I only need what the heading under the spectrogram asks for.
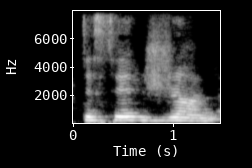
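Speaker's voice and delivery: decision drawn out slowly, syllable by syllable; teacher dictating slowly; slow dictation. Shown as a demonstration. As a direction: stretch out decision for spelling. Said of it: "is decision".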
